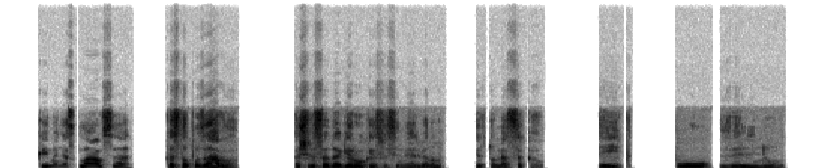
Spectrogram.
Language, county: Lithuanian, Kaunas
